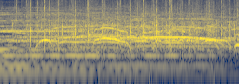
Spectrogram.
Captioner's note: people cheering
